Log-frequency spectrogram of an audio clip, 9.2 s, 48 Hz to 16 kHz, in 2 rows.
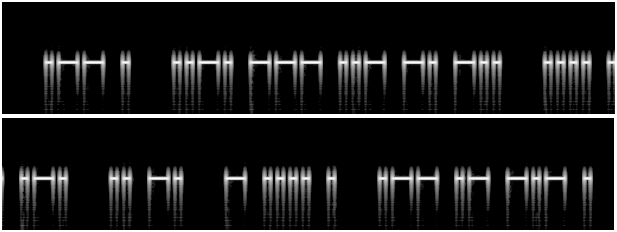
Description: Morse code, heard as a keyed tone, about 25 wpm, 700 Hz. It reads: WE FOUND HER IN THE WAKE
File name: practice / 25wpm / Sentences with 4-Word Phrases - 25wpm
